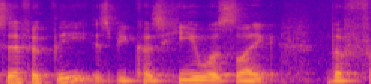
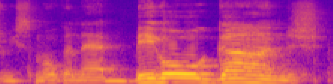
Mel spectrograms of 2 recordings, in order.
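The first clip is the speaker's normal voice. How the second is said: put-on playful Jamaican accent, a bit louder; 3 semitones higher, 7 dB louder than usual. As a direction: lay on a Jamaican patois, joking about smoking. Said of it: "Forgive for my brother's accent".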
